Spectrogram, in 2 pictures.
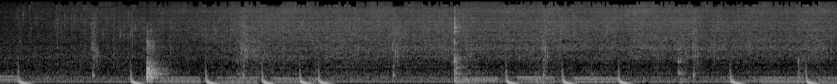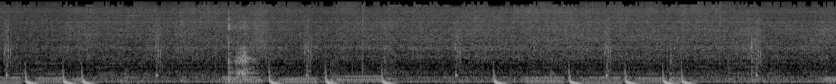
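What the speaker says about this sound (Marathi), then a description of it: "आता आपण ह्यामध्ये जी आपण कापून पालेभाजी ठेवलेली आहे ना ती घालूया" Chopped leafy amaranth greens are stirred in a frying pan over a constant sizzle, with repeated spatula scrapes and knocks landing every second or so throughout, close and clear with no talk.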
